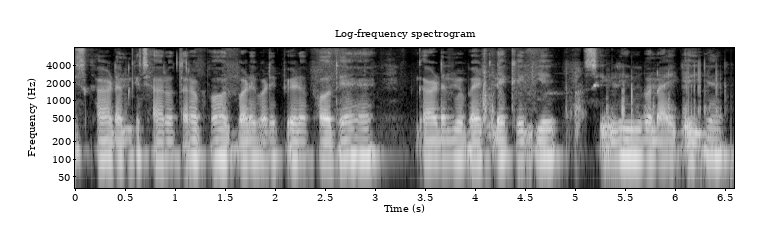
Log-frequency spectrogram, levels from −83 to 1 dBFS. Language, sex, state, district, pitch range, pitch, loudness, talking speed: Hindi, male, Odisha, Malkangiri, 100-110 Hz, 105 Hz, -19 LUFS, 190 wpm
